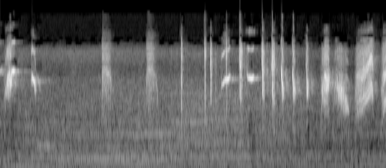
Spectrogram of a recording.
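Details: Greater green leafbird with crest raised in nonstop ngentrok-style song full of filler phrases: scattered sharp chips, then quickening bursts of high scratchy and whistled notes.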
